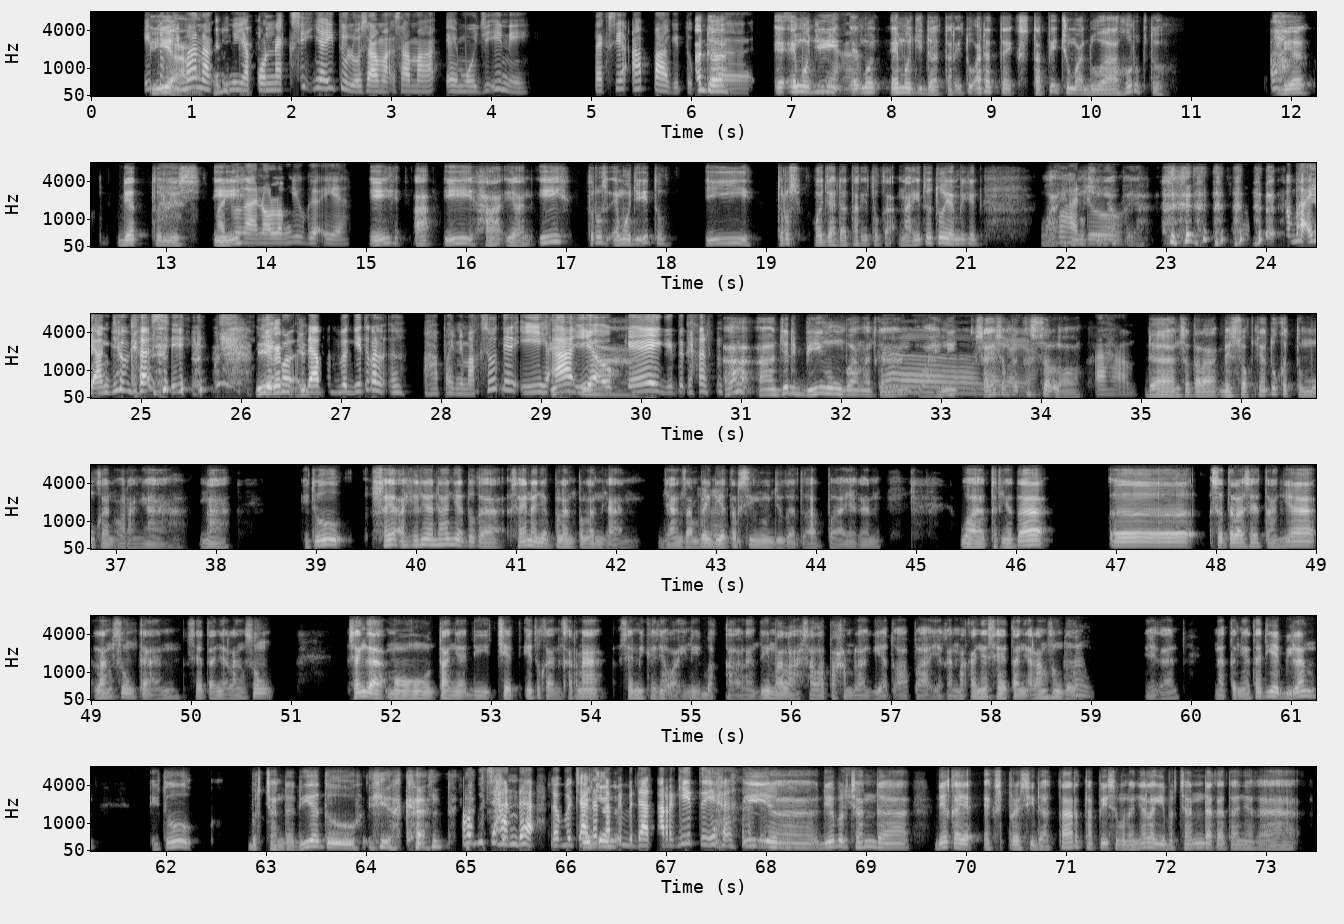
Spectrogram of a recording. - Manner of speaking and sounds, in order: laughing while speaking: "Oh!"; laughing while speaking: "Kebayang juga sih"; laugh; laughing while speaking: "iya oke, gitu kan"; chuckle; drawn out: "Ah"; in English: "chat"; laughing while speaking: "Oh becanda?"; laughing while speaking: "iya kan"; chuckle; chuckle
- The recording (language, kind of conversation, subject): Indonesian, podcast, Pernah salah paham gara-gara emoji? Ceritakan, yuk?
